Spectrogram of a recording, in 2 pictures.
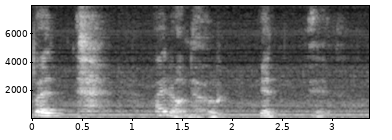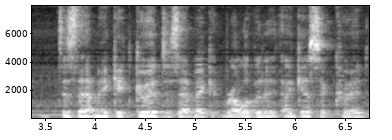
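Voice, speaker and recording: A man speaks at a moderate pace with a fairly high pitch and ordinary pitch variation. Long, frequent pauses break up his speech, and there is noticeable background noise. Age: 70s. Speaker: artist. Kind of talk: casual monologue. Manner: halting.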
